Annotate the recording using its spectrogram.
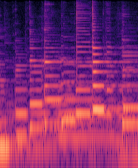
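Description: Clean semi-hollow electric guitar playing a quick single-note improvised line over a C chord, about five notes a second stepping up and down, with lower notes ringing on underneath.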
